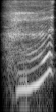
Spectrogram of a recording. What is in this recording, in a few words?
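Vox Casting, Korean; heroes; Aselica; kingsraid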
